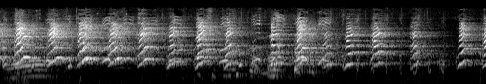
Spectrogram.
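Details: Newborn puppies, seventeen days old, on their first outing into a dog café: a steady series of high, arched squealing whimpers from more than one pup, repeated roughly twice a second with some overlap.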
